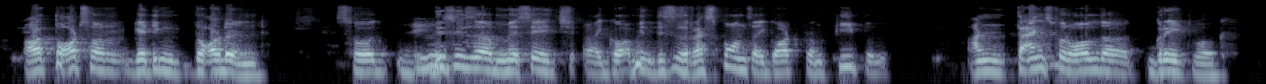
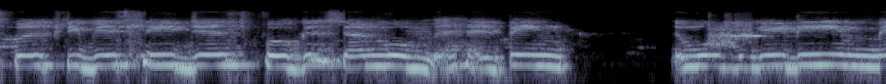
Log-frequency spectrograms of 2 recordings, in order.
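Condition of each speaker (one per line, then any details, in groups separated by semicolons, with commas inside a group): No condition
Friedreich's ataxia; diagnosed at age 13, uses wheelchair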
